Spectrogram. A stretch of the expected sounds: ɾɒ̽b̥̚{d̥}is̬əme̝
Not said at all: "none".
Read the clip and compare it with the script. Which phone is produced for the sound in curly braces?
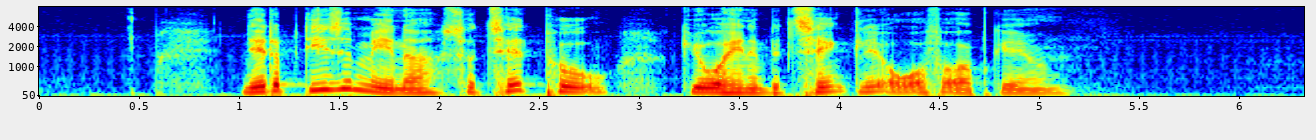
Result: d̥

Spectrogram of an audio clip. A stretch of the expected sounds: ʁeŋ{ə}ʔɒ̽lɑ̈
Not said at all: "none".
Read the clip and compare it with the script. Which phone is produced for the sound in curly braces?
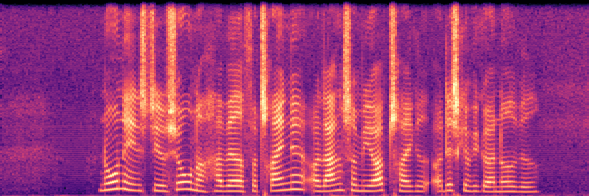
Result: ə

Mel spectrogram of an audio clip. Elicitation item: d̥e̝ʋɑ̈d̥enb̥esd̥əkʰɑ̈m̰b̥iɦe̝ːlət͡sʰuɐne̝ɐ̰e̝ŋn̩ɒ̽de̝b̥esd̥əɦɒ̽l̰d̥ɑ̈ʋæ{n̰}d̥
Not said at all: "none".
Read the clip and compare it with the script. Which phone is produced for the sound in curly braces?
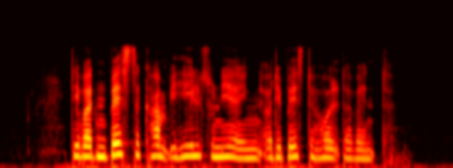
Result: n̰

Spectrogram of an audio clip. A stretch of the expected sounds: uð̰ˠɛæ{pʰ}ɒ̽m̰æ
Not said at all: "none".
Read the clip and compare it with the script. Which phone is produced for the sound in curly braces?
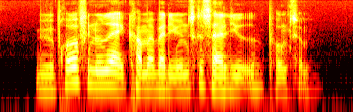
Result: kʰ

